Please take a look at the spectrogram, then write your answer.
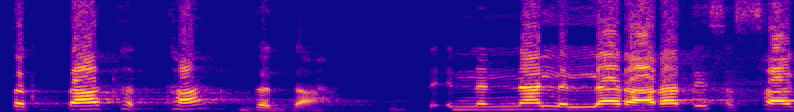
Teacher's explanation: ਵੈਸੇ ਤਾਂ ਸਾਨੂੰ ਪਤਾ ਲੱਗ ਜਾਂਦਾ ਜਿਨਾਂ ਨੂੰ ਉਚਾਰਨ ਕਰਨ ਸਮੇਂ ਸਾਡੀ ਜੀਭ ਦਾ ਜਿਹੜਾ ਉਹ ਅਗਲਾ ਹਿੱਸਾ ਨੋਕ ਆ ਜੀਭ ਦੀ ਕਹਿ ਲਓ ਉਹ ਦੰਦਾਂ ਦੇ ਉੱਪਰਲੇ ਪਾਸੇ ਉੱਪਰਲੇ ਦੰਦਾਂ ਦੇ ਪਿਛਲੇ ਪਾਸੇ ਨਾਲ ਜਿਹੜਾ ਟਕਰਾ ਕੇ ਜਾਂ ਕਹਿ ਲਓ ਸਪਰਸ਼ ਕਰਕੇ ਹਵਾ ਨੂੰ ਰੋਕਦੀ ਆ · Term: ਦੰਤੀ ਧੁਨੀਆਂ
